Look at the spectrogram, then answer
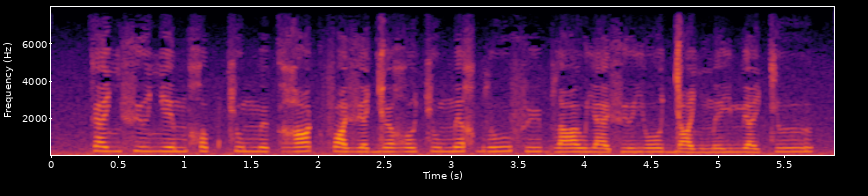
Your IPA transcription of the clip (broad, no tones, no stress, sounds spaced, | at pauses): k æ ʎ fʲ ɯ ʎ e m χ o p c u m ø k ʁ ɑ k f ɑ vʲ ɑ ɟ ø ʁ u c u m e χ b l u f y b l ɑ u̯ j æ fʲ ɯ j o ɟ ɑ ʎ m e j mʲ ɑ i̯ c ɯ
